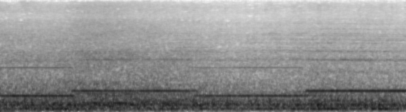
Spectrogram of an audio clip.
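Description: Passenger train coaches running past at close range, their wheels on the rails making a dense, steady low noise. Over it a level-crossing warning alarm sounds a two-tone signal, a higher and a lower note alternating about every second.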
